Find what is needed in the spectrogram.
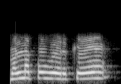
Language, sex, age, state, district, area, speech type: Tamil, female, 60+, Tamil Nadu, Erode, urban, conversation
